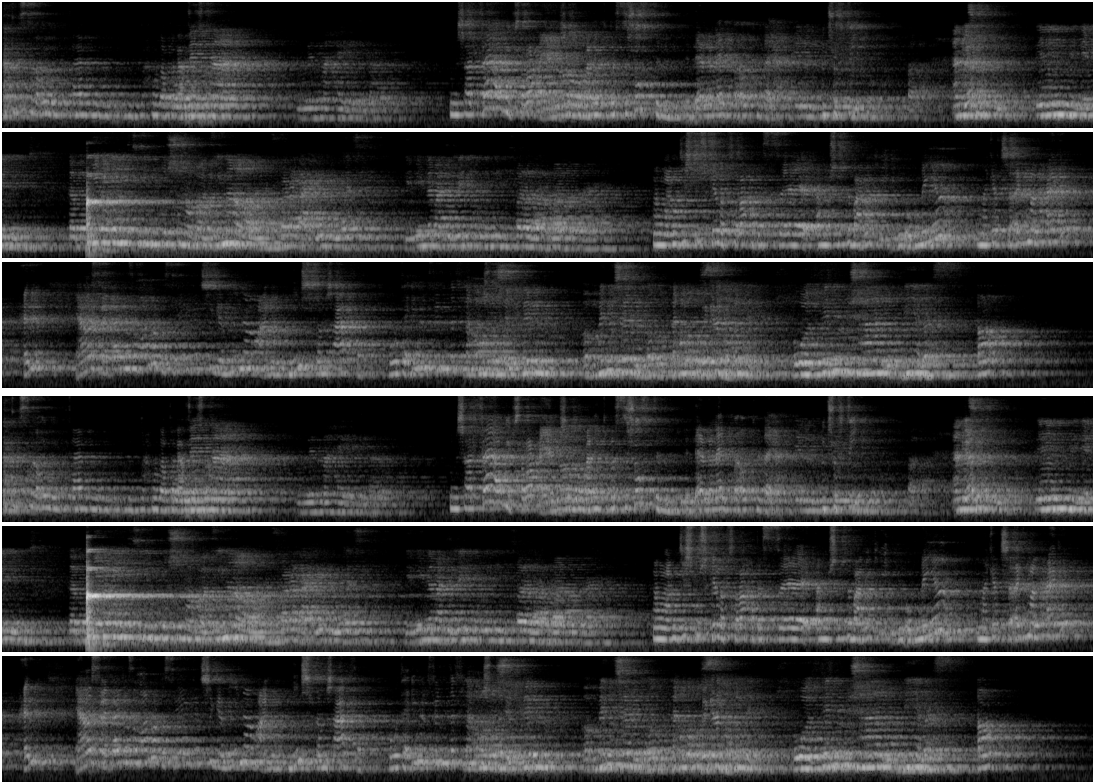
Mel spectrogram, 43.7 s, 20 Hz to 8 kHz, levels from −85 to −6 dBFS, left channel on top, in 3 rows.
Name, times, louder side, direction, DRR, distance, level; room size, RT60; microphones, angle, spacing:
voice 1, 0.0-2.9 6.0-10.4 10.9-11.5 12.7-13.0 13.8-14.1 23.2-27.2 27.5-28.8 29.3-33.9 34.3-35.9 38.4-38.9 42.1-42.3, right 1 dB, 25° right, -3 dB, 2.5 m, -39 dB
voice 2, 2.3-3.1 3.5-3.6 3.9-5.2 7.4-7.8 10.2-10.3 10.6-11.7 12.1-13.4 13.8-15.2 15.4-19.5 19.9-22.6 35.2-36.4 36.8-39.1 39.4-41.6, equal, 20° left, -9 dB, 4.1 m, -38 dB
Piano, 15.7-20.3 20.5-20.6, right 9 dB, 85° right, 0.5 m, -33 dB
25.0 x 24.0 x 5.4 m, 2.9 s
head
